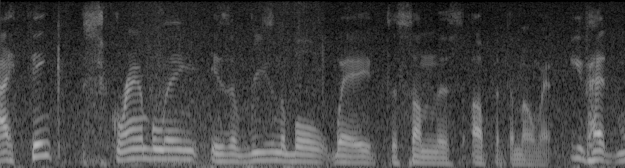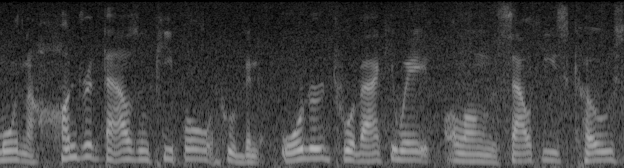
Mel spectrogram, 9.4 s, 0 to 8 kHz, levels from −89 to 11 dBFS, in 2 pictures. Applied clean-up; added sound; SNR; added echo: none; Waves, surf; 17 dB; none.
